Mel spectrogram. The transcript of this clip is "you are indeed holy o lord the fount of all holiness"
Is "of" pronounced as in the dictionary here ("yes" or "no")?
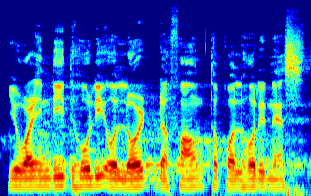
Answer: no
